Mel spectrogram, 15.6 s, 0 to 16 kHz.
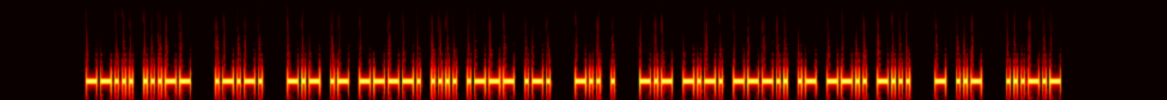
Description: Morse code, heard as a keyed tone, about 25 wpm, 700 Hz. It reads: 73 <AR> KA9HJR DE KC8AZB TU <SK>
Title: Practice QSO - Exchange 4 - Ending - 25wpm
